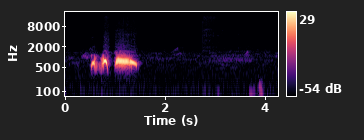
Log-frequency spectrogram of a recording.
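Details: Loud, resonant challenge coo from a spotted dove: two rising hooked notes then a long buzzy, throbbing coo, followed by silence and faint low knocks.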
